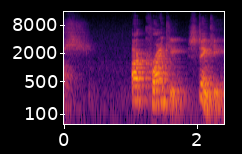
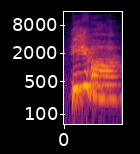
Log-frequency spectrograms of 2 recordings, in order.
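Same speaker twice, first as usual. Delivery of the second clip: high, loud braying hee-haw; donkey bray; 7 semitones higher, 4 dB louder than usual. Shown as a demonstration. Reading to children, loud high donkey hee-haw. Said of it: "One more time".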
